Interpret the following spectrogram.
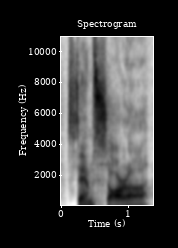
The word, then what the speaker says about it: Samsara: I finally realized you have to say it like a pirate. It's Samsara. Ar. It's the R.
